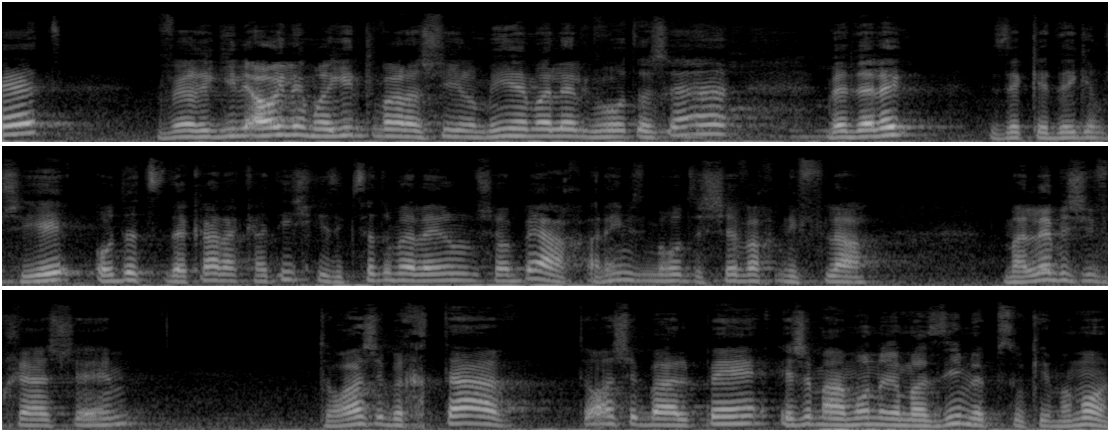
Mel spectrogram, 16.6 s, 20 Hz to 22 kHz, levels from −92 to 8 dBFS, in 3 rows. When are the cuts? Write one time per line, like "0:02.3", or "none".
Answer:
none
